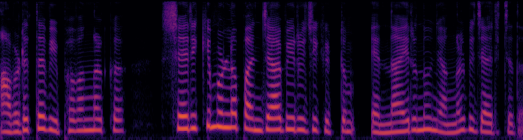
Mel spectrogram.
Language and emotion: Malayalam, sad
